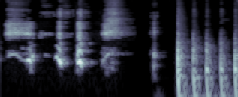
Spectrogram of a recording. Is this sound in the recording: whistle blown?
no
